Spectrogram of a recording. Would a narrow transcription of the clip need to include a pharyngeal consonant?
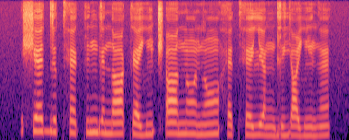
no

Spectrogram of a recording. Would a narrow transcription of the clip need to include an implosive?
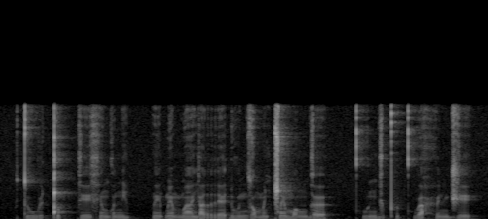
yes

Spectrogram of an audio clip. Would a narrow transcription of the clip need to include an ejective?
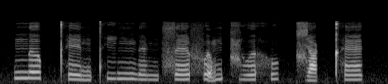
no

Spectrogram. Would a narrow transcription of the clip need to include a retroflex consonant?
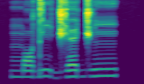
no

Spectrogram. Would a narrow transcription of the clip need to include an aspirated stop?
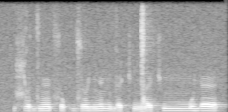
no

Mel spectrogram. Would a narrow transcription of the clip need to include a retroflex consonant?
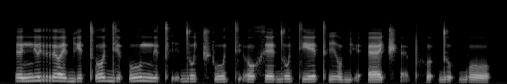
no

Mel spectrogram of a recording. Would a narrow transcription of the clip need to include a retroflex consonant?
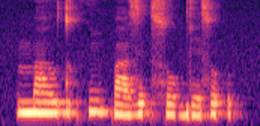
no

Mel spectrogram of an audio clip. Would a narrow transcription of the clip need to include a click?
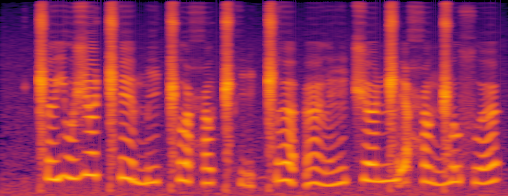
yes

